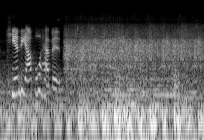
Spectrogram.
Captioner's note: applause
